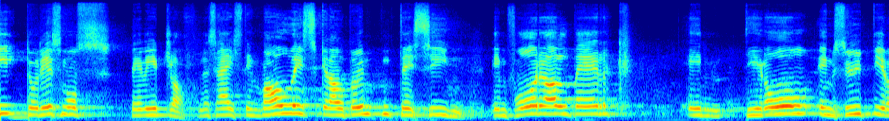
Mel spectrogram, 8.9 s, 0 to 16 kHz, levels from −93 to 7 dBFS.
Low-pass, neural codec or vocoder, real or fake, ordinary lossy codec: 14.4 kHz; codec, 32 kHz, 1.9 kbps, SNAC; fake; none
